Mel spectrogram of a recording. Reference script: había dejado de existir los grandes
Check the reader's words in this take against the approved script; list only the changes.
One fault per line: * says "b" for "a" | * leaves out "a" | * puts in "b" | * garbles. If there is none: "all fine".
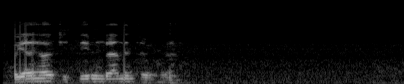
* puts in "un grande entre"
